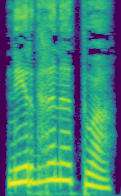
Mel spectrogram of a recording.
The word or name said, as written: ನಿರ್ಧನತ್ವ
